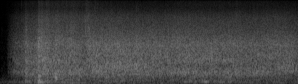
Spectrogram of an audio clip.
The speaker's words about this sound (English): And I'm standing in his garden, even though it sounds like like I'm in the sea.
